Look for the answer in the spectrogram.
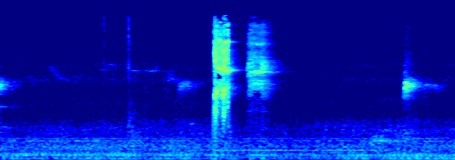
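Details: A yellow-sided conure, described as seeking friends to talk to, utters faint short chirps, then a loud raspy double squawk, followed by a single sharper chirp near the end.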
